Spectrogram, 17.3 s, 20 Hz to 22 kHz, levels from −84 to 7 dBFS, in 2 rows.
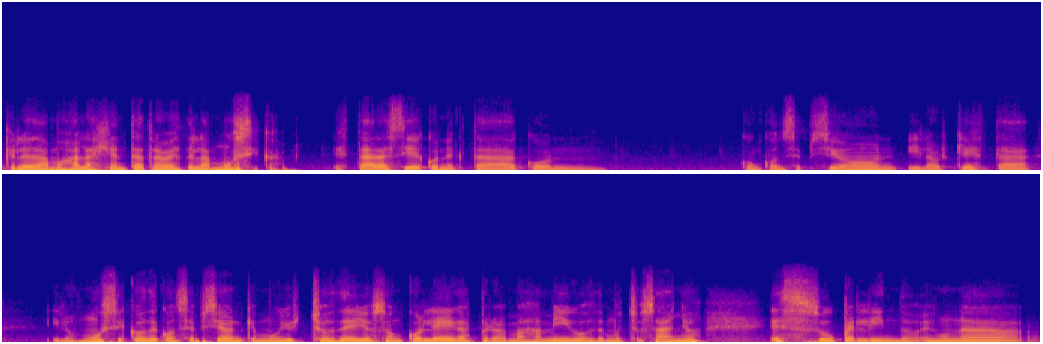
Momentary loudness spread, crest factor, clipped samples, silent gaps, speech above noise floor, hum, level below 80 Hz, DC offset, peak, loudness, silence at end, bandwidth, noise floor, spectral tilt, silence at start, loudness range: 12 LU; 18 dB; under 0.1%; none; 37 dB; none; -40 dBFS; under 0.1%; -2 dBFS; -20 LUFS; 0 s; 9.2 kHz; -57 dBFS; -6 dB/octave; 0 s; 7 LU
